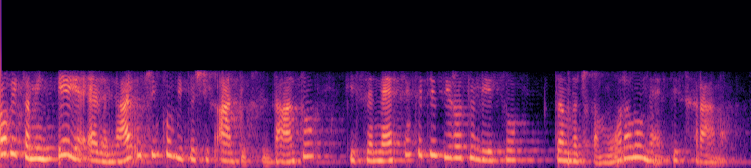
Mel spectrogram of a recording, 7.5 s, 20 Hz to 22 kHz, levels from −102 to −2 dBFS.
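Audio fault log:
Throughout, G.729 codec: speech sounds plainly rough and synthetic, rebuilt from filter, pitch and sparse pulses at 8 kbit/s, with nothing above 4 kHz.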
